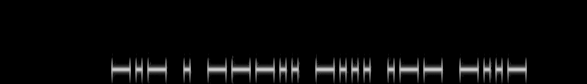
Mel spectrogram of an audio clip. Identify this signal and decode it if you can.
Morse code, heard as a keyed tone, about 21 wpm, 700 Hz. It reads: KE8BWX
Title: USA Call Signs - 6 Characters - Repeated 3x - 20wpm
